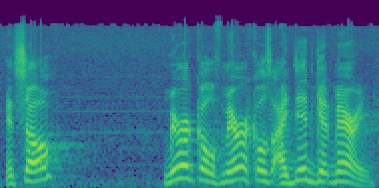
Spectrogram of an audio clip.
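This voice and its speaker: A man in his forties telling a personal story as a sermon, earnest, speaking straight to the audience and dropping to a soft hush at tender moments. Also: sits high, animated, normal speed. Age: 40s. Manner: engages the audience directly. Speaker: speaker addressing a congregation.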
